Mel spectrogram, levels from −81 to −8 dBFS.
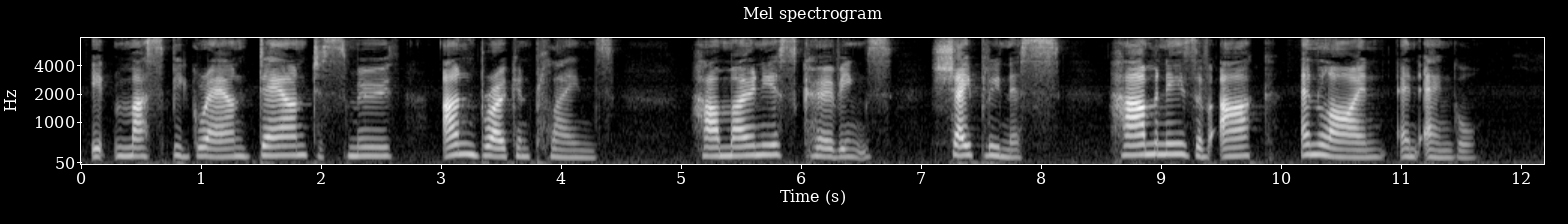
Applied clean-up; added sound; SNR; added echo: none; none; none; none.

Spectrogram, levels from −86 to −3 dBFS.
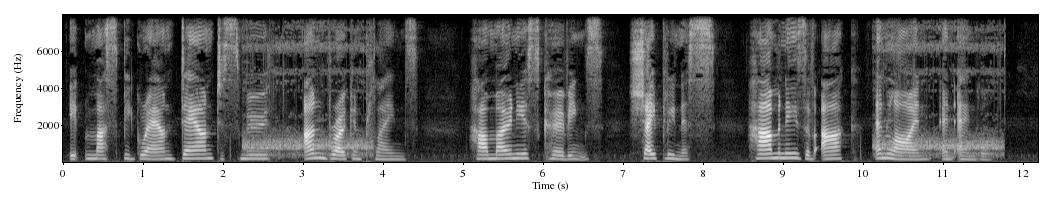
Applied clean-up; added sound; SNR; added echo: none; Hiss; 16 dB; none.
